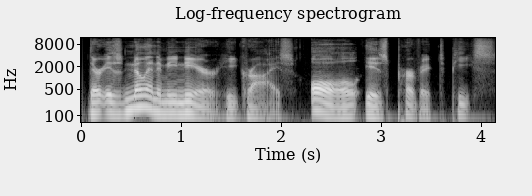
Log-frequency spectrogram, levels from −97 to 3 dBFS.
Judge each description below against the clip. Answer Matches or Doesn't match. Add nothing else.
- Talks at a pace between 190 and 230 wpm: Doesn't match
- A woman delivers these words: Doesn't match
